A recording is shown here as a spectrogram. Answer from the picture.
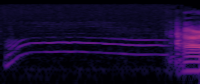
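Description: A domestic cat's single long meow: it swoops up in pitch at the start, then holds and slowly sinks for about a second and a half.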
